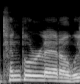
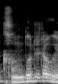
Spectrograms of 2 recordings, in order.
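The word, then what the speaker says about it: Candolle: 자, 캔돌은, 이거 캔돌레라고 읽지 말고 그냥 강돌이라고 읽으세요.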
